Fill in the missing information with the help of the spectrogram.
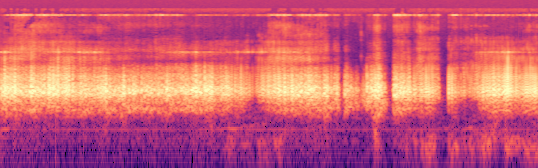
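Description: A porcelain pestle rubs in circles on the base of an inverted, hollow, white decorated porcelain mortar while the other hand steadies the bowl. The result is a steady, gritty scraping hum centered in the midrange, with a few brief pauses in the second half as the strokes shift.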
